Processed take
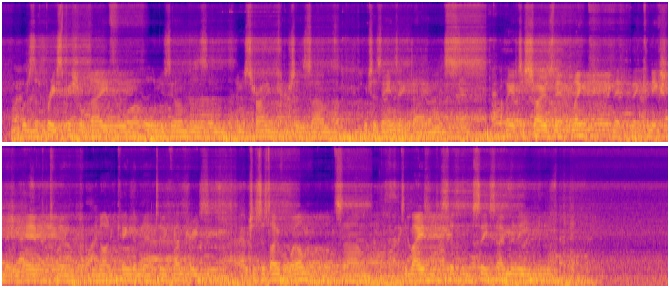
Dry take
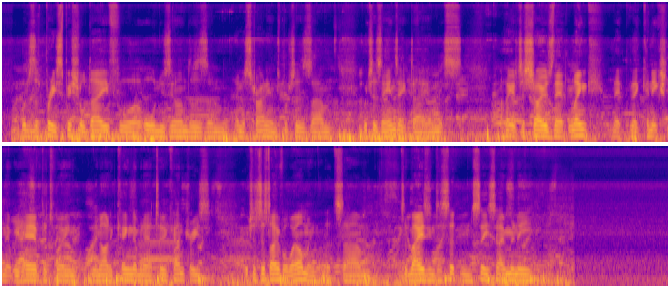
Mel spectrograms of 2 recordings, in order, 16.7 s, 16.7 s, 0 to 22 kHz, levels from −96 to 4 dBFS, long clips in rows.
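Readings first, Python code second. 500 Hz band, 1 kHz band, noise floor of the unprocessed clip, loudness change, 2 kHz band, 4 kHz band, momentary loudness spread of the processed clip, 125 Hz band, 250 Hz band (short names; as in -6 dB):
+3.5 dB, +4.0 dB, -47 dBFS, +3.5 dB, +3.5 dB, +4.5 dB, 4 LU, +4.0 dB, +3.5 dB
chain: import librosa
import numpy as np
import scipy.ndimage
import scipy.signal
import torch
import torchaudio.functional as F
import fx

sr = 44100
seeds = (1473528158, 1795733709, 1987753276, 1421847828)

p1 = fx.rev_gated(x, sr, seeds[0], gate_ms=400, shape='flat', drr_db=5.0)
p2 = fx.over_compress(p1, sr, threshold_db=-30.0, ratio=-1.0)
y = p1 + (p2 * librosa.db_to_amplitude(0.0))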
